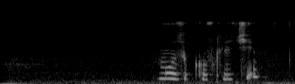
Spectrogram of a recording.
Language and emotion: Russian, neutral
